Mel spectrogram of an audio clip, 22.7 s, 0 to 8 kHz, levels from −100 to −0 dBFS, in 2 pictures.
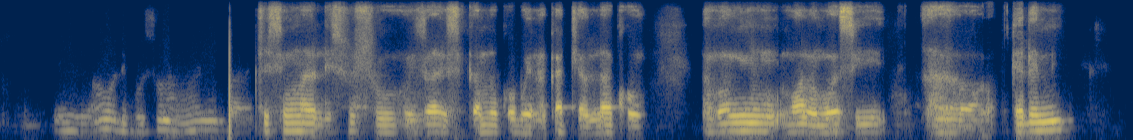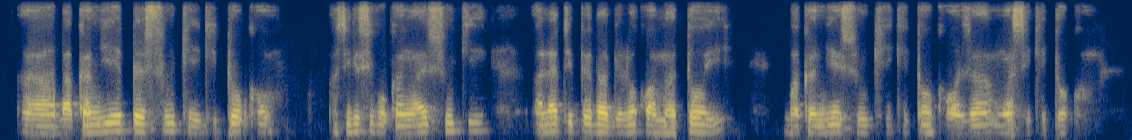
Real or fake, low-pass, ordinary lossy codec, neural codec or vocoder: fake; 7.2 kHz; Opus, 16 kbps; codec, 44.1 kHz, 2.6 kbps, DAC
